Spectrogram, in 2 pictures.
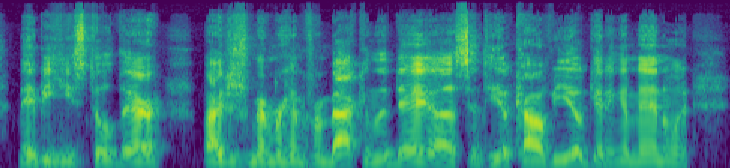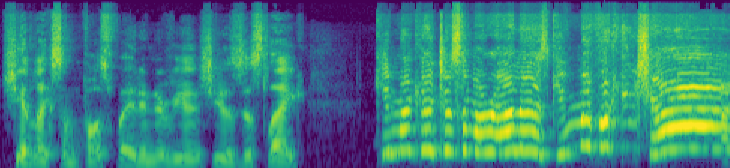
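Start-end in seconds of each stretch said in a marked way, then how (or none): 7.4-9.8 put-on very high, very loud, belted voice, Latin American accent.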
